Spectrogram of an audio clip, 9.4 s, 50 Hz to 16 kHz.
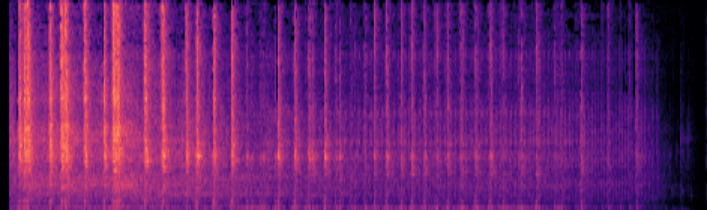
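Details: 1989 Honda TRX250R two-stroke, first start after sitting two years, after carb clean, fuel flush and new coil plug wire: crisp crackle revs up, settles and fades, firing evenly with no knocks or misses.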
